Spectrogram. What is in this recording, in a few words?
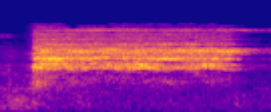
subway sound; Subway Sound Construction Kit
